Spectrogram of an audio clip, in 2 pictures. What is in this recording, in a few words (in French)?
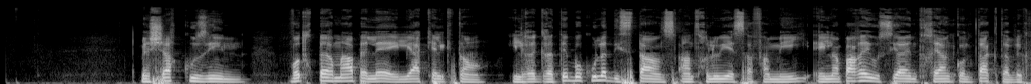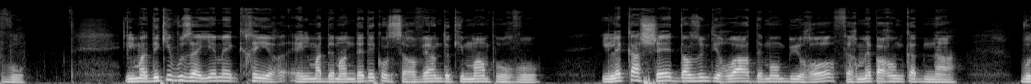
voix FR; Quel est le code du cadenas ?; Patmos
